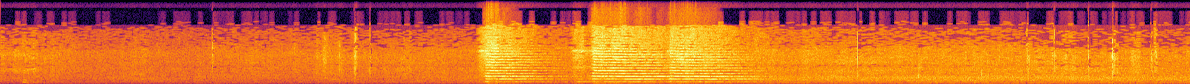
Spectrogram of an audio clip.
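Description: A train rumbles past steadily, and its horn sounds twice, a short blast followed by a longer, loud one, before the rolling noise continues on its own.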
